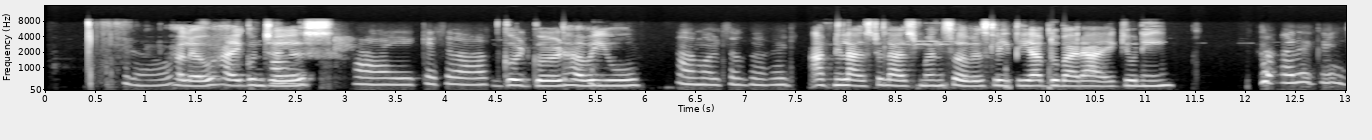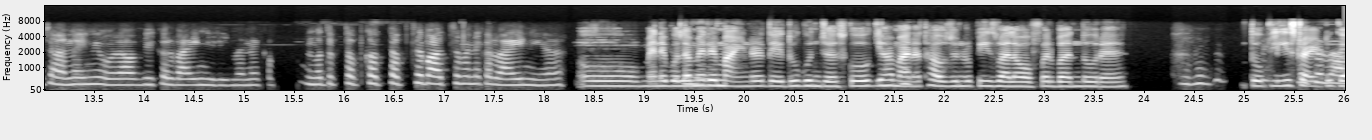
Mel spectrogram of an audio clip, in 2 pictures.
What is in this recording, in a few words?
Call recording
